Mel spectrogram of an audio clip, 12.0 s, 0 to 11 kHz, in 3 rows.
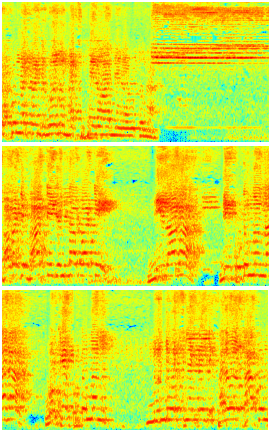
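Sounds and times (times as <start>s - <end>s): man speaking: 0.0s - 2.4s, 4.0s - 12.0s
high-pitched horn-like tone: 2.2s - 4.2s.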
